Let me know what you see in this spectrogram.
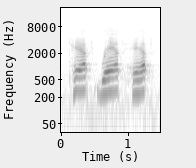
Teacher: the very American sound of a which is much narrower in character than ah it's what you might call brassier too but we use it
